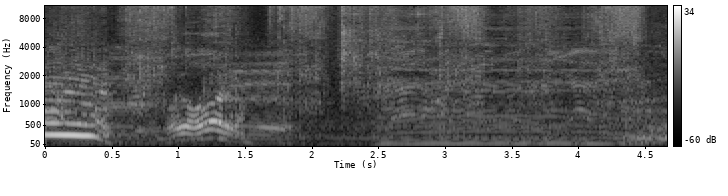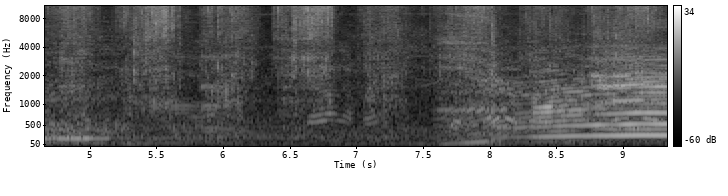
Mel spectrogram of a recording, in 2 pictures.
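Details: Dairy cattle at a farm in El Salvador: a wavering, quavering moo at the start, a long low drawn-out bellow in the middle, and a rising moo at the end, over steady barnyard background.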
